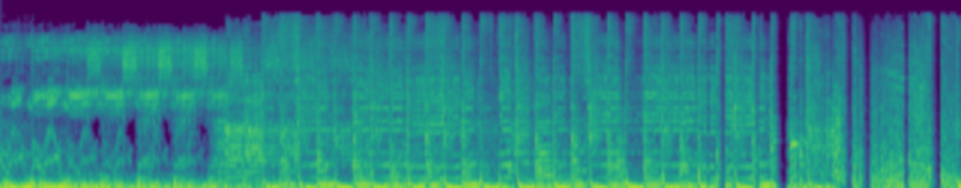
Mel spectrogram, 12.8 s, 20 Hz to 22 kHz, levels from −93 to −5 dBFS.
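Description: From 9.41 to 12.53 s there's repeated packet loss (robotic sound): about twenty short holes, up to 148 ms, patched by stretching the last sound, so it turns choppy with pieces missing.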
